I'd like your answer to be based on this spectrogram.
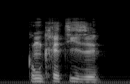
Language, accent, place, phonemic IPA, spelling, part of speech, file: French, France, Lyon, /kɔ̃.kʁe.ti.ze/, concrétiser, verb, LL-Q150 (fra)-concrétiser.wav
- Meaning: 1. to solidify, to make (something) real and tangible, to concretize 2. to score 3. to become fulfilled, to become a reality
